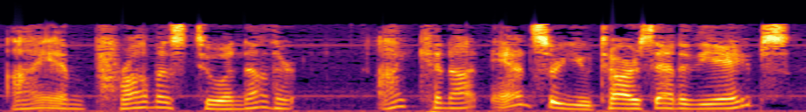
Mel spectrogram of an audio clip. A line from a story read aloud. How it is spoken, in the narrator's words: she cried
